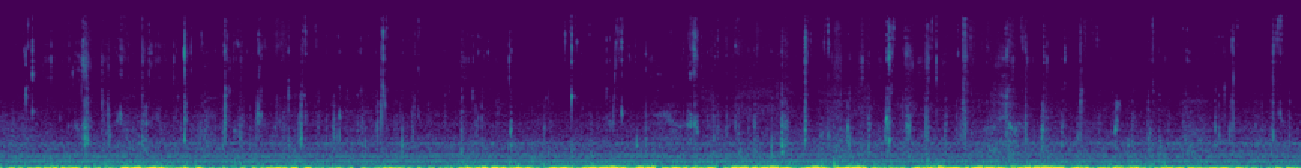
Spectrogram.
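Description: Close-up biting and chewing of crunchy crinkle-cut french fries, many short crisp crunches throughout. A steady low hum from a running fan and air conditioner sits underneath.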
